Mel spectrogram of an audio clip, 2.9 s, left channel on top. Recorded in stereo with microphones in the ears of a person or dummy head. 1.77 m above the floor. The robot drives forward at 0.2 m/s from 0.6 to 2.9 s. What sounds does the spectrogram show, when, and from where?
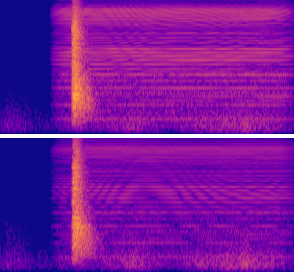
0.7 s a clap: 45° left (ahead or behind), 1.2 m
